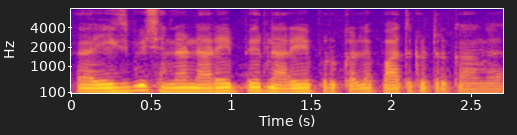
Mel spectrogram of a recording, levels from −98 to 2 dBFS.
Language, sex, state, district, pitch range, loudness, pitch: Tamil, male, Tamil Nadu, Nilgiris, 115-125 Hz, -14 LUFS, 120 Hz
